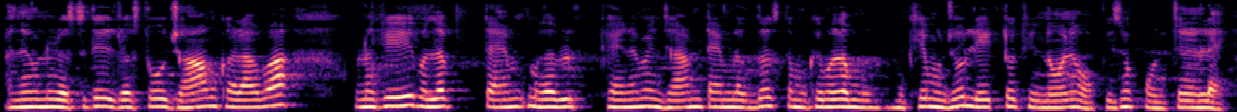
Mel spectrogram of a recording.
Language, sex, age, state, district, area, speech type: Sindhi, female, 18-30, Gujarat, Surat, urban, spontaneous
